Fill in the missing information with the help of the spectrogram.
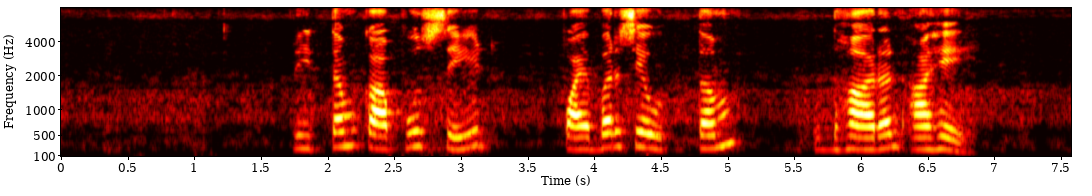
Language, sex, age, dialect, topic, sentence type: Marathi, female, 51-55, Northern Konkan, agriculture, statement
